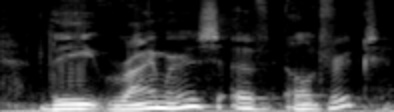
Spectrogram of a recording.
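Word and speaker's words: The Rimers of Eldritch: The Rhymers of Eldritch, I hope I'm saying that correctly.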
